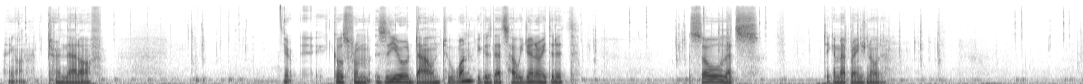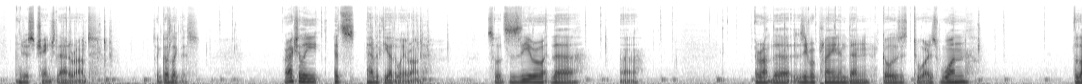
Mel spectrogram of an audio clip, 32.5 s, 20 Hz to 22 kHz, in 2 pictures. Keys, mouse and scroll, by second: 0.3-1.6 drag, 0.8 m, 1.9 middle click, 2.0-2.7 scroll up 1, 3.0 z, 5.1-5.9 scroll up 1, 5.9-7.7 scroll down 1, 9.5-9.9 drag, 10.2-10.9 typing, 10.5 ctrl+click, 12.7-13.4 typing, 14.0 Return, 15.3-17.1 drag, 17.1 -, 19.0-20.1 scroll up 2, 19.6-21.5 shift+middle drag, 21.0-22.4 drag, 24.3-26.4 shift+middle drag, 28.3 shift+middle click, 28.6 shift+middle click, 28.7-29.9 scroll down 2, 29.2 shift+middle click, 30.0 middle click, 30.4-31.1 typing.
